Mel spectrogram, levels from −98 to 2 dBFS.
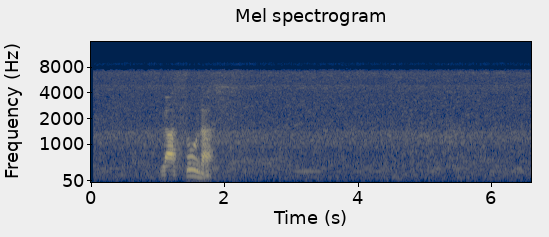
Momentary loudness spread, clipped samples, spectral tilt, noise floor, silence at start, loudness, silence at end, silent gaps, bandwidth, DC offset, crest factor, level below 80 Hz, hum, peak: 19 LU; under 0.1%; -3.5 dB/octave; -56 dBFS; 0.05 s; -36 LUFS; 0 s; none; 9.4 kHz; under 0.1%; 26 dB; -82 dBFS; none; -18 dBFS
